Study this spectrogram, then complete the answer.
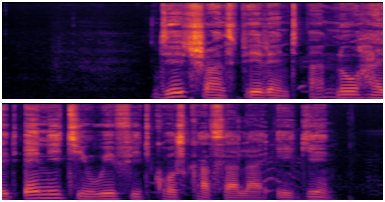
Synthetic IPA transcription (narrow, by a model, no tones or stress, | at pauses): detɹãnspɛɹɛ̃ntãnːoɦaɪdɛnitʰĩŋwefitkʰɔskʰasala̰ʔeɡẽn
